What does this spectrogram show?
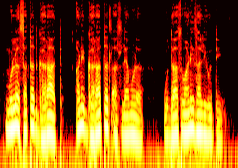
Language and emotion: Marathi, sad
